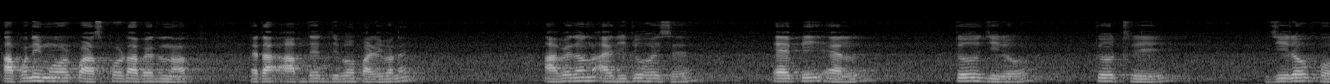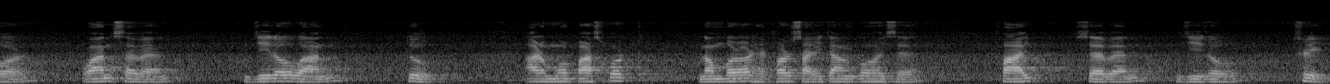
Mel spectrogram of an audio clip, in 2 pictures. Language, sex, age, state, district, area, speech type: Assamese, male, 45-60, Assam, Tinsukia, rural, read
